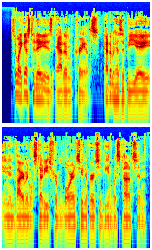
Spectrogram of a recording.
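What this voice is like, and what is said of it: Slightly off, congested voice. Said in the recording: “my voice is a little, well, off. I do have a head cold”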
